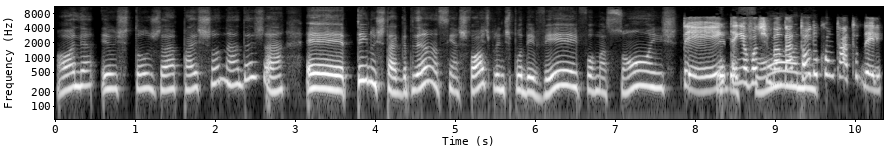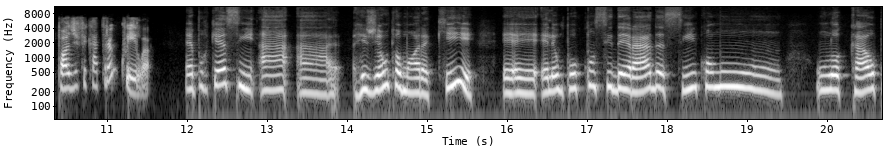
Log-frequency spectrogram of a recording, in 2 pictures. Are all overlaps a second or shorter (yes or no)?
no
